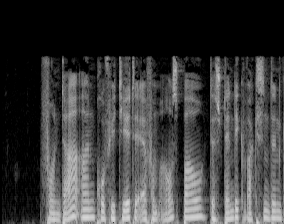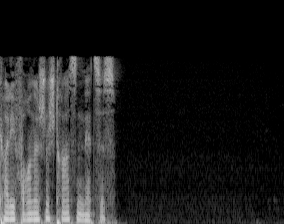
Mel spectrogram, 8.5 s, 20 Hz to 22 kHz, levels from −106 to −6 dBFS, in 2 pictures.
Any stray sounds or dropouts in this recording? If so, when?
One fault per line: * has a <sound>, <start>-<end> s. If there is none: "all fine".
all fine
